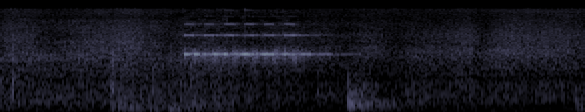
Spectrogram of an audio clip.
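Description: A single short, high electronic beep, about half a second long, a little before the middle, over slow footsteps on wooden floorboards.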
